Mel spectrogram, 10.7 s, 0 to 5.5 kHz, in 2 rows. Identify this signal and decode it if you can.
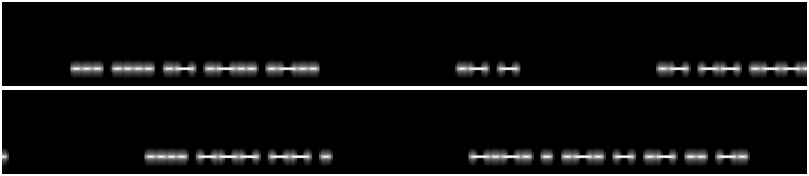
Morse code, heard as a keyed tone, about 34 wpm, 550 Hz. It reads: SHALL AT AMP HOME CERTAIN
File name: Ultimate Word List / 35WPM Ultimate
